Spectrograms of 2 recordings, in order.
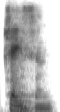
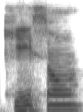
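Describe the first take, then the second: First: The name begins without a hard K sound. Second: The name begins with a hard K sound.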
